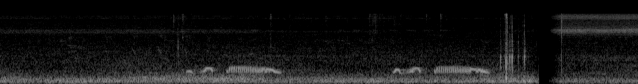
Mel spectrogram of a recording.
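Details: Wild-caught spotted dove giving rapid 'gu xiet' cooing: two low, hollow coo phrases, each a short note followed by a longer flat coo, spaced about two seconds apart over a steady hiss.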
